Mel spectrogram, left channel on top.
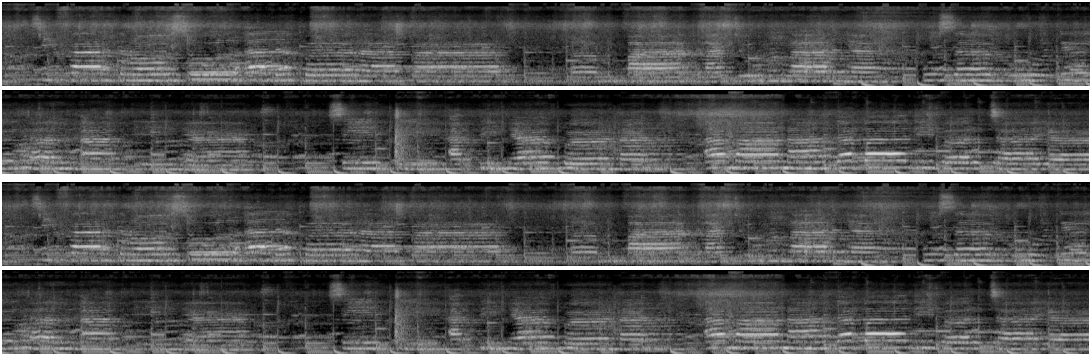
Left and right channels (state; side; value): normal; both; correlation 0.97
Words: sifat Rasul ada berapa? 4-lah jumlahnya, ku sebut dengan artinya. Siti artinya benar, amanah dapat dipercaya.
